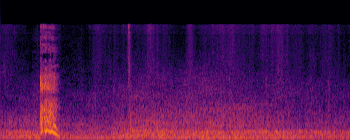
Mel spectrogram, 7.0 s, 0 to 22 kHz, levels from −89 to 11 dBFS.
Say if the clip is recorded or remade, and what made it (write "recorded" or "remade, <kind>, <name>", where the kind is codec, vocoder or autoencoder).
recorded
